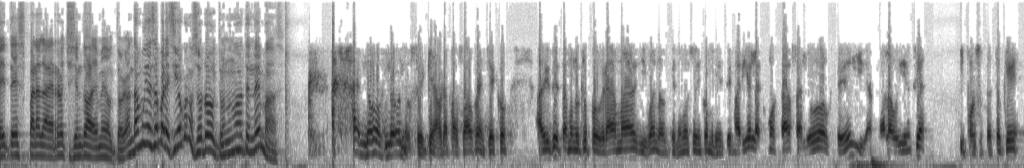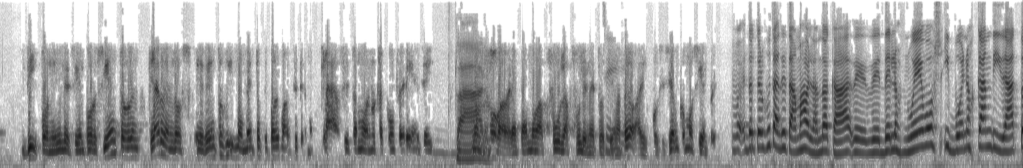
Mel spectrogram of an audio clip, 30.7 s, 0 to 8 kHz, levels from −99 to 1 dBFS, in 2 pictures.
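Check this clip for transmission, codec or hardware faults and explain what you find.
There is one fault, comfort noise in place of the background, heard in four pauses. It happens at 4.28 to 4.62 s (340 ms, about 4 dB louder), 14.00 to 14.40 s (400 ms, about 5 dB quieter), 15.54 to 15.68 s (140 ms, about 7 dB quieter) and 26.16 to 26.34 s (180 ms, about 6 dB quieter). The likely cause is discontinuous transmission. The sender's activity detector judged these quiet stretches, some 33 to 38 dB below the loud parts, as silent and stopped sending. The receiver then filled each gap with synthetic noise shaped like the background. The real background's texture gives way to a flat, featureless hiss with a level step at each edge. A dropout would leave true silence and concealment would smear or repeat nearby sound, so this steady stand-in noise points to comfort noise instead. Throughout the clip, the G.722 call path leaves nothing above 8 kHz.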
